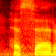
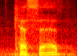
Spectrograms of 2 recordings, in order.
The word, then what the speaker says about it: hesed: We've talked about the word in the Old Testament for loving kindness, which is hesed or kesed, however you want to pronounce it.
